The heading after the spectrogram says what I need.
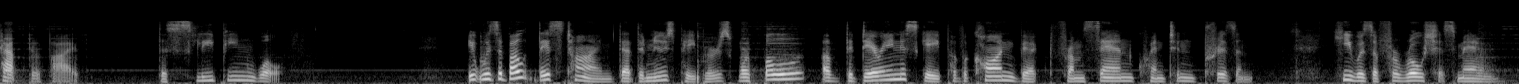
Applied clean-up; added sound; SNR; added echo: neural separator model SepFormer DNS4.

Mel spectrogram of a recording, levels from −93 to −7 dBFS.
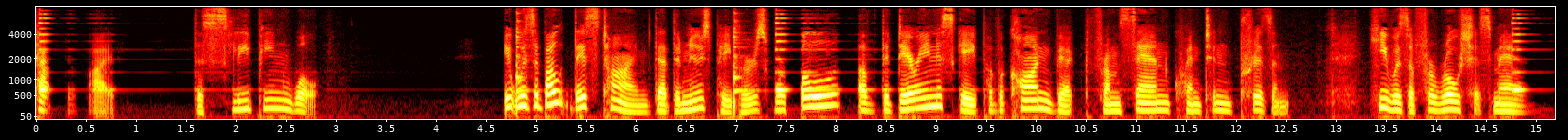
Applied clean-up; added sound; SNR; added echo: neural mask model RNNoise.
